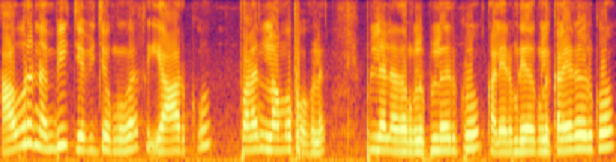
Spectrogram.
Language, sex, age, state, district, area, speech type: Tamil, female, 30-45, Tamil Nadu, Thoothukudi, rural, spontaneous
